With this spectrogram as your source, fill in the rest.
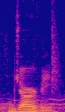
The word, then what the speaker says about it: Jarvi: Jarvi.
